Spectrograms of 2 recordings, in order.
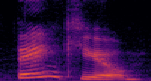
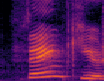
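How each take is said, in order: First: Put-on quieter old woman voice; second thanks, softer and breathier. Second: Breathless high thanks; gasping. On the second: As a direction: gasp the words out in relief. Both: A narrator's reading. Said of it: "she gasped".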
